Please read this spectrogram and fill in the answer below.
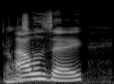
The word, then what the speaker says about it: Alizé: Alizé, is that how you say it? – Alizé is an award-winning blend of French vodka, because they're known for their vodka, and cognac, infused with exotic natural flavors.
